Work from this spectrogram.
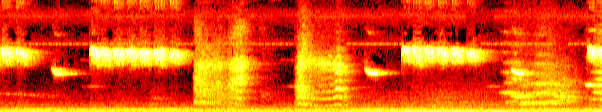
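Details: Cricket sound offered as isian filler for songbird training: sustained high ringing chirps alternating with brief lower notes, broken by two or three broad rustling bursts of noise midway, with a steady low hum underneath.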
